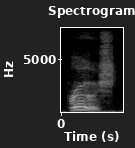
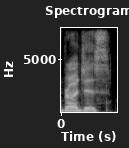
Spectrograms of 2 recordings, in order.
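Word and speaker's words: Bruges: It says bruge. Bruge. So I would have said brudges because Americans are taught most of the stuff that we read is phonetically.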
